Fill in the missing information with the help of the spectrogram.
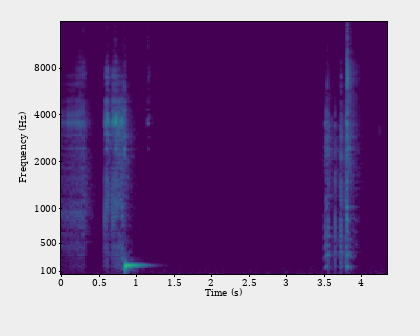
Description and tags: bottle cork in and out 2012-1-4
Taking the cork out and in of a bottle. Zoom H2.
bottle, Bottle-cork, cork, Dare-9, fub, glass, out, swoop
